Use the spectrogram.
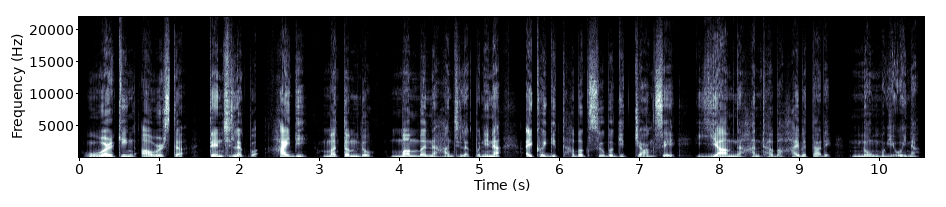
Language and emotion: Manipuri, neutral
